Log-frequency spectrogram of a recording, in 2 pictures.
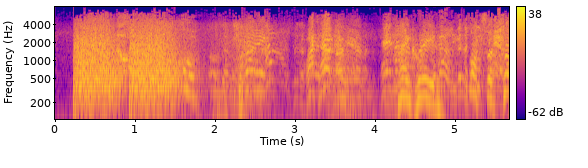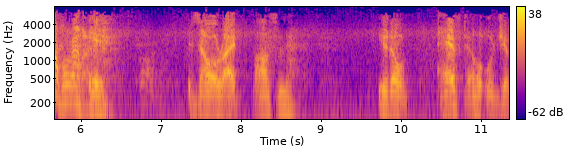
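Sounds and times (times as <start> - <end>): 
gunshot fired in a confrontation: 0.2 - 2.4
speech: 3.0 - 6.4, 7.4 - 8.8, 9.7 - 11.3.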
